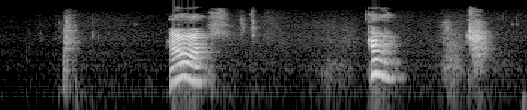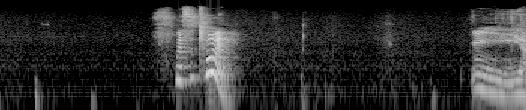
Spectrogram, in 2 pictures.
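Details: Hope, a rescued Maltese Chihuahua puppy taught to howl and getting overly excited, gives short wavering yelping howls in bursts, each rising and falling, between quiet gaps indoors, the last one held longer.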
